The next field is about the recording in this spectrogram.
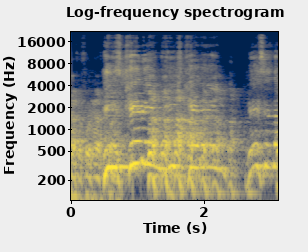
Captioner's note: laughing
